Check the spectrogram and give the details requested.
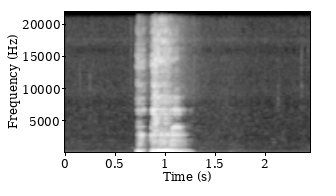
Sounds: Throat clearing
